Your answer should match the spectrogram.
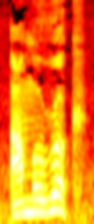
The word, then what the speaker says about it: Amaruk: Amaruk is how you say Morocco in the Berber language.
